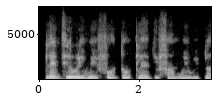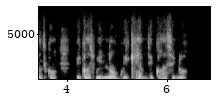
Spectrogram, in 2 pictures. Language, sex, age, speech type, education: Nigerian Pidgin, male, 30-45, spontaneous, tertiary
